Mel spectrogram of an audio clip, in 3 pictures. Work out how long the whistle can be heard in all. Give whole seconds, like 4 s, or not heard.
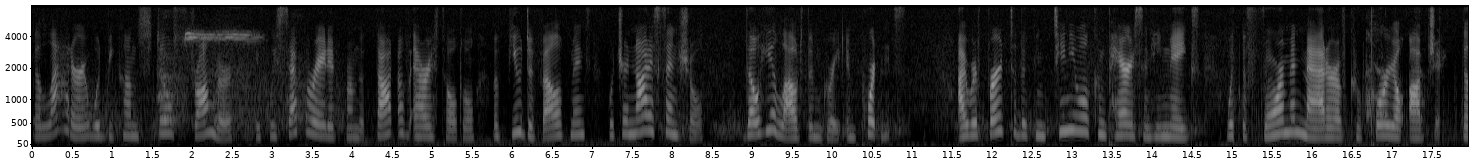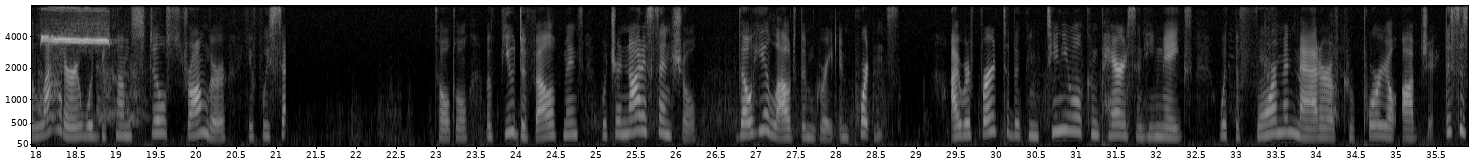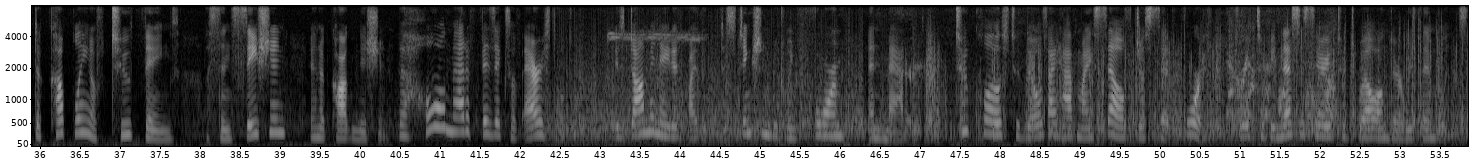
4 s.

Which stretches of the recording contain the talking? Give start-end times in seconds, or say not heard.
0.0-10.9, 11.6-21.1, 23.0-28.8, 29.4-53.8.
